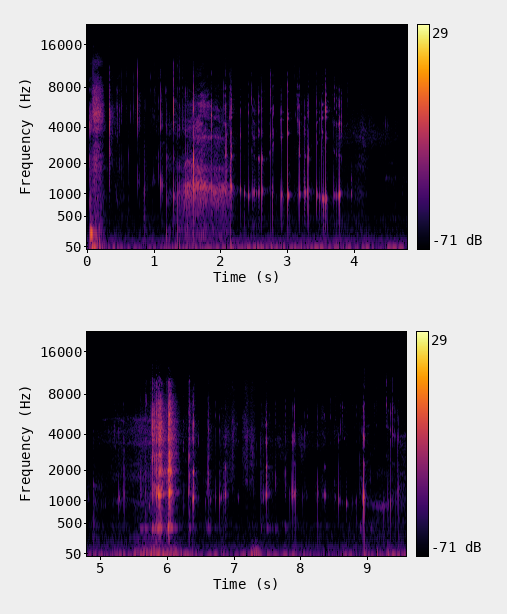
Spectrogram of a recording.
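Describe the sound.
Someone chews a pill, making many short, faint crunching and biting sounds in bursts with quiet gaps between them.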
